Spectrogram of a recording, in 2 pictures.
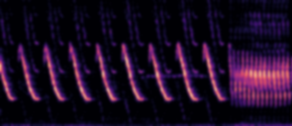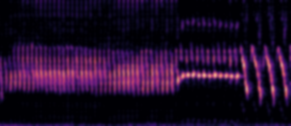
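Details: Canary song for training other birds: a rapid series of high whistled notes sweeping downward, repeated about twice a second, then a long fast buzzy trill, a higher rolling trill, and more downswept whistles.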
